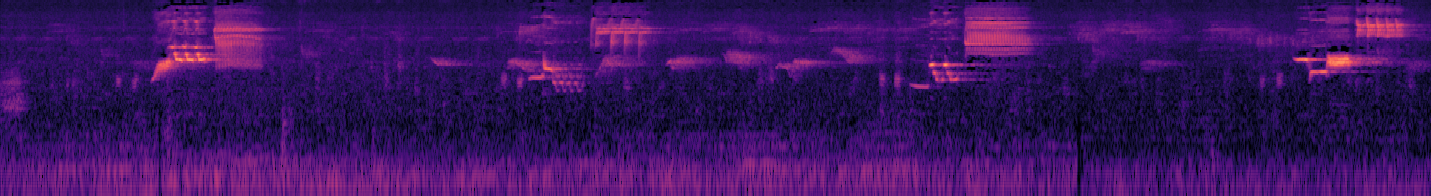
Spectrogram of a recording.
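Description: Birds chirping: four short bursts of high chirps and rising whistled notes, about every four seconds, over a faint steady low hum.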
